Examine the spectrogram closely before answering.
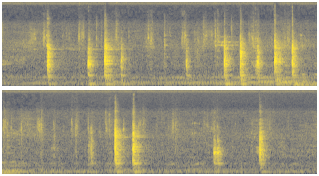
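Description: Hands kneading soft bread dough in a glass bowl: irregular knocks and taps as the dough is pressed and slapped and the bowl shifts, over a low steady hum.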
